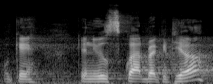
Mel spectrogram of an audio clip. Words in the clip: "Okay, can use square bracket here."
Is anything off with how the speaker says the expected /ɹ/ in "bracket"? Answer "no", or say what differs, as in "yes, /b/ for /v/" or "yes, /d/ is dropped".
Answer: yes, /ɹ/ is dropped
